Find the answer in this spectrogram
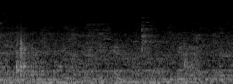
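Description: Strong wind blowing on the microphone, a steady low noise, with faint voices now and then.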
